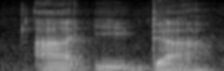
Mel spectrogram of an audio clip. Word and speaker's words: AIDA: It's called AIDA, German pronunciation.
